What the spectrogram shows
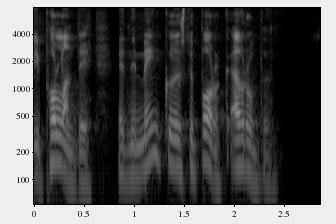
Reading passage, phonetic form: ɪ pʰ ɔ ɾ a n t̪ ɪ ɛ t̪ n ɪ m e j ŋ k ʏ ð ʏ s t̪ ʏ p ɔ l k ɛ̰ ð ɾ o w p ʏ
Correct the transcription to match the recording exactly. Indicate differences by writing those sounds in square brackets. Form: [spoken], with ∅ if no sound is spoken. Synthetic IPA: [i] pʰ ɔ [l] a n t̪ ɪ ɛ t̪ n ɪ m e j ŋ k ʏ ð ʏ s t̪ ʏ p ɔ [ɾ] k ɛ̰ [v] ɾ o w p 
